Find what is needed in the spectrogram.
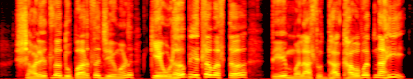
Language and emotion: Marathi, disgusted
